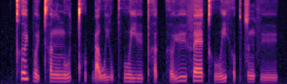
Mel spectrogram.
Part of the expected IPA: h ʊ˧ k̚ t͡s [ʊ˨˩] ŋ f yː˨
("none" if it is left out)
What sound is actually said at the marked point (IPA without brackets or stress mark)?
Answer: ʊ˧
